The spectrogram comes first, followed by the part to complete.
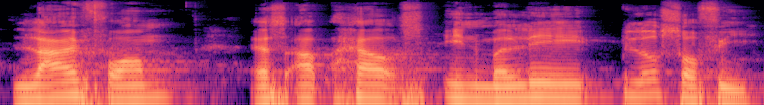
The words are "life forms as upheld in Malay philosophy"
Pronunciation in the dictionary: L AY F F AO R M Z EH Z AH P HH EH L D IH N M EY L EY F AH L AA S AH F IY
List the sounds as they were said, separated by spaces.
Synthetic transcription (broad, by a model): L AY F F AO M EH S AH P HH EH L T IH N M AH L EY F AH L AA S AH F IY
